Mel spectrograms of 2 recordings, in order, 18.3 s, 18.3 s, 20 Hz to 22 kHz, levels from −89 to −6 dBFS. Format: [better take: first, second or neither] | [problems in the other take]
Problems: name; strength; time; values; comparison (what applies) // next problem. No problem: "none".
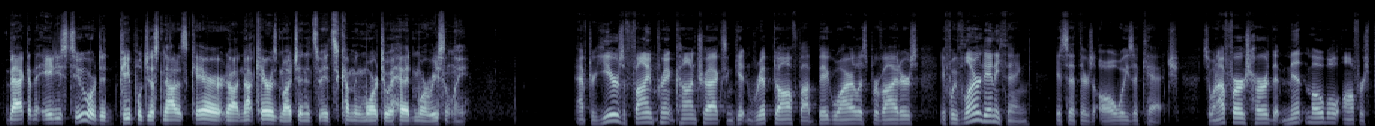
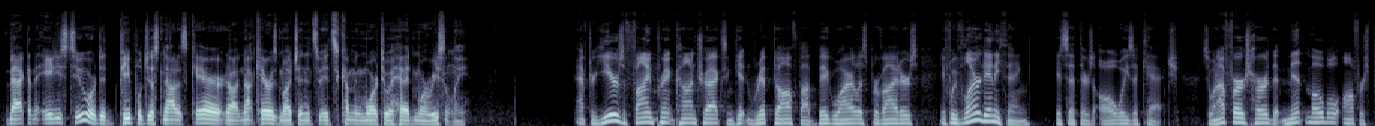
second | thin; very; fading below 600 Hz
